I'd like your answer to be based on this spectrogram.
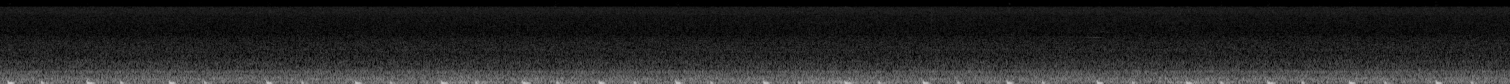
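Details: Recorder's own real heartbeat, soft steady low thumps at about 74 beats a minute, under constant white-noise hiss; normal heartbeat in a sleep-aid recording.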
